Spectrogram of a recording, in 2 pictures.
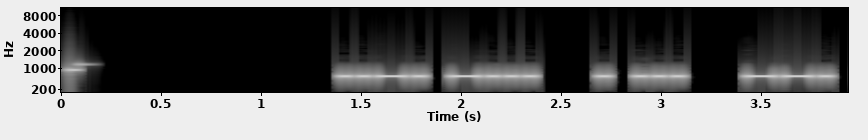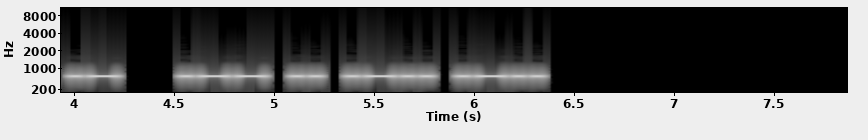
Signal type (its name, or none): Morse code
